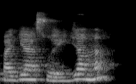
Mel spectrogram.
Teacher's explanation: Y en el caso del yeísmo, claro, pronunciar la doble L y la Y, ¿no? De la misma manera.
